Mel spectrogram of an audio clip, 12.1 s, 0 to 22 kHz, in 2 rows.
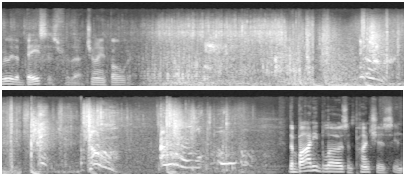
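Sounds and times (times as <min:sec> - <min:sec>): heavy low rolling rumble: 0:00.0 - 0:05.4.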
